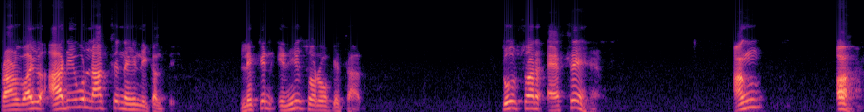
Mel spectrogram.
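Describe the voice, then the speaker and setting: Lively slow-spoken male lecturer. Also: high-pitched. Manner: demonstrates sounds aloud, asks and answers his own questions. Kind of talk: classroom lecture on phonetics. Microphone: facing a camera. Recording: dull lo-fi recording.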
